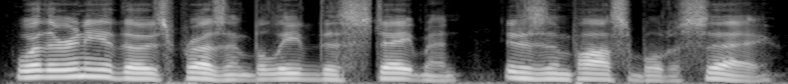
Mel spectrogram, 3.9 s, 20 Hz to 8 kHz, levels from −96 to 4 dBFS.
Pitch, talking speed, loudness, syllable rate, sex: 145 Hz, 200 wpm, -16 LUFS, 6.7 syllables/s, male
